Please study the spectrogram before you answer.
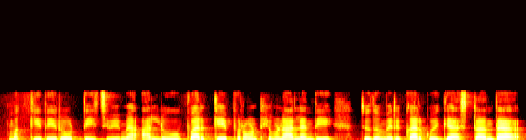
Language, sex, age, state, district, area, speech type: Punjabi, female, 30-45, Punjab, Rupnagar, urban, spontaneous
